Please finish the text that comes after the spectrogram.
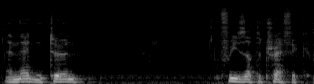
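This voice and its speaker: A man narrating a walkthrough presentation in a measured, explanatory way. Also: mid-range voice, steady tone, mellow, breathy edge.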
